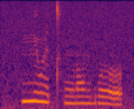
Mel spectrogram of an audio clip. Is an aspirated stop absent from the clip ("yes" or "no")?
no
